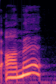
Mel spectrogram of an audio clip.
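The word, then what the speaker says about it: Ahmet: Our network interviewed Amit. – Mm-hmm. – Did I say his name right? – Yes, you did.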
